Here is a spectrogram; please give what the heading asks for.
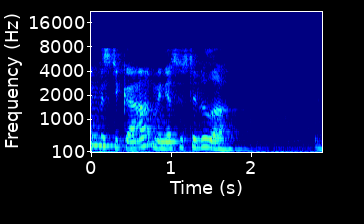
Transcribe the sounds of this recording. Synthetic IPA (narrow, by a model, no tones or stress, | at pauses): nʋe̝sd̥iɡ̥ɶɐmenjaɪsynsd̥e̝lið̞̰ˠɐ | ʋ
